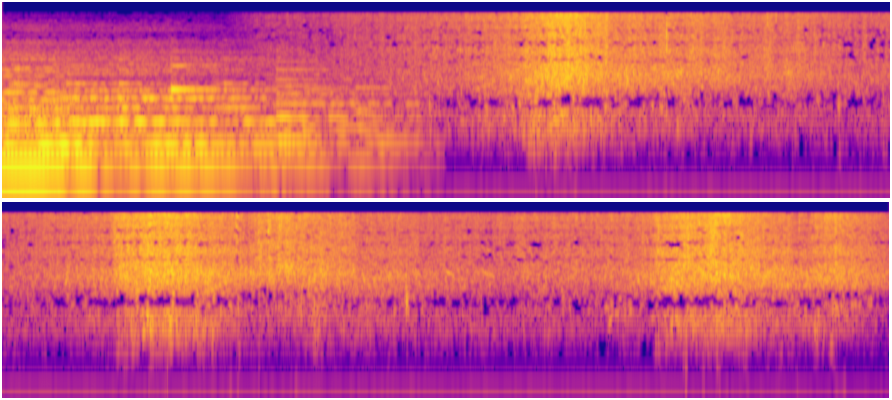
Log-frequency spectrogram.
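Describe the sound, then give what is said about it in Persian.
Gentle sea waves wash in and recede in slow, soft swells about every five seconds, following a brief fading tonal intro, with no one speaking. “امواج دریا آروم به روی هم می‌لغزیدند و مرغان دریایی با صفیری رازآلود هر لحظه بر سطح آب می‌نشستند و بلند می‌شدند.”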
